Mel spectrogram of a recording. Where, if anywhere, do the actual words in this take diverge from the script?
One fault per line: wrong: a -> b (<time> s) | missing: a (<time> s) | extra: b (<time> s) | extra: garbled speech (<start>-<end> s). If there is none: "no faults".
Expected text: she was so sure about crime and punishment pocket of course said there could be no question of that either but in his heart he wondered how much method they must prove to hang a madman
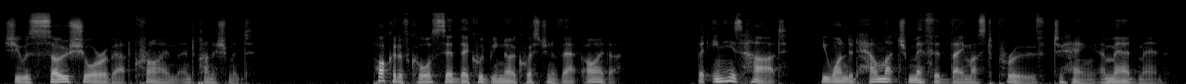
no faults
